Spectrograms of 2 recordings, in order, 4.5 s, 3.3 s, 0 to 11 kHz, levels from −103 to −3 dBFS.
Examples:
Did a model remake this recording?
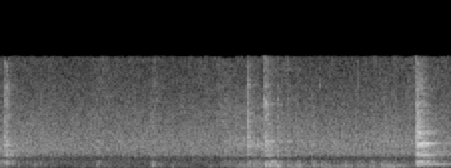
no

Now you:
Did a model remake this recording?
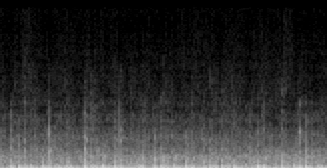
yes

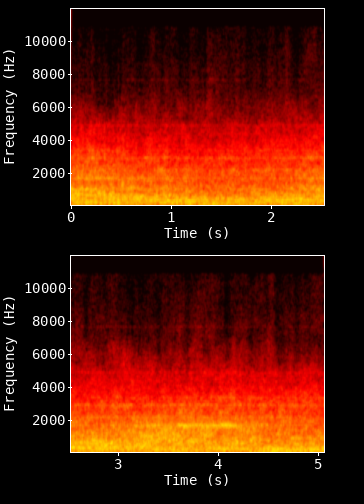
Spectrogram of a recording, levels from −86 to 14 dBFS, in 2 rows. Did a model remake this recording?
yes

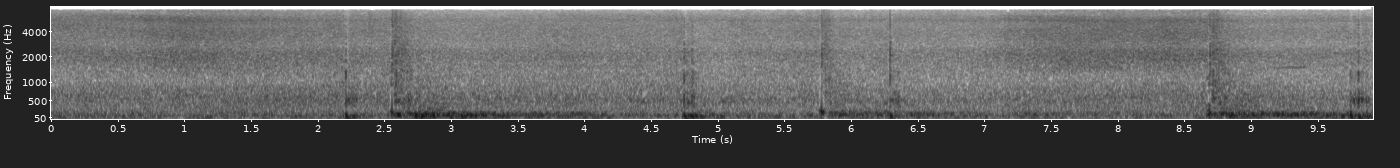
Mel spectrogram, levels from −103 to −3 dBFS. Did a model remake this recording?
no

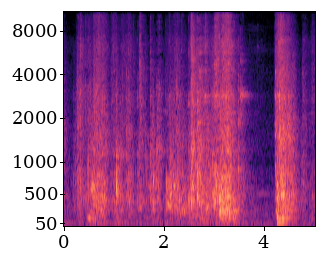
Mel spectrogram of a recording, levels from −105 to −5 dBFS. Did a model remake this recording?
no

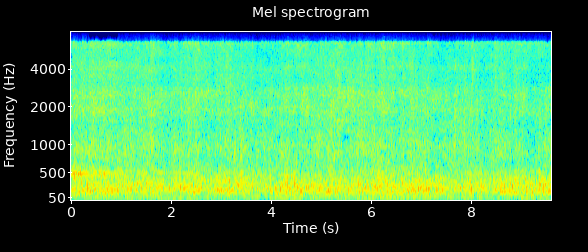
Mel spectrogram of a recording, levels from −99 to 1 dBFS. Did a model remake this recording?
yes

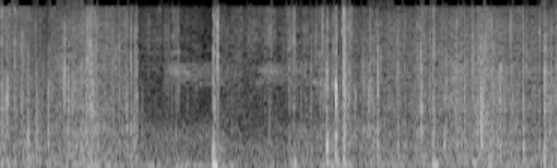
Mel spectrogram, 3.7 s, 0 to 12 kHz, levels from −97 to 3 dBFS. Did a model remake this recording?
no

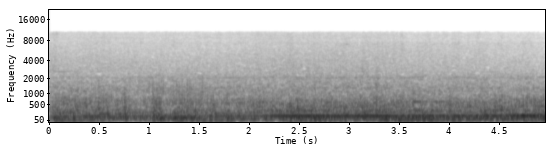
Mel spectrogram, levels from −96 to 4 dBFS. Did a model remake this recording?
no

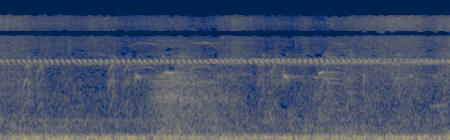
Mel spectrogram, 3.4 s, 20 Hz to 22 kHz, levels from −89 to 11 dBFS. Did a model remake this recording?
no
